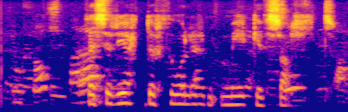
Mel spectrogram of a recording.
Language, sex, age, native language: Icelandic, female, 10, Icelandic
